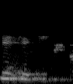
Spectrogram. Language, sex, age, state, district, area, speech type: Hindi, female, 18-30, Uttar Pradesh, Bhadohi, rural, conversation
